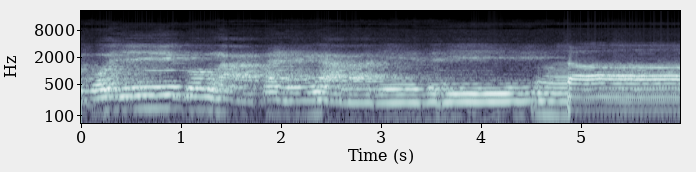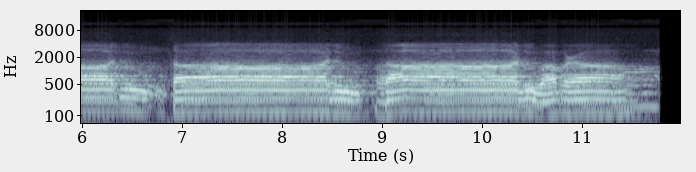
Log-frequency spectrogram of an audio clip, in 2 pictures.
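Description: Buddhist paritta chanting by a monk: a steady recitation, then three long drawn-out held phrases, ending abruptly.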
